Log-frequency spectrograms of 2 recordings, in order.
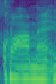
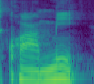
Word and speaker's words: Kwame: om att eh, Kwame inte vill kallas Kwame utan det uttalas Kwami.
